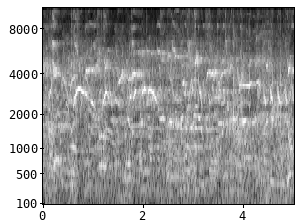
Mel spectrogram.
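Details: A champion white-rumped shama at a songbird contest pours out a dense run of loud, varied whistles and trills, high and continuous, over crowd chatter.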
